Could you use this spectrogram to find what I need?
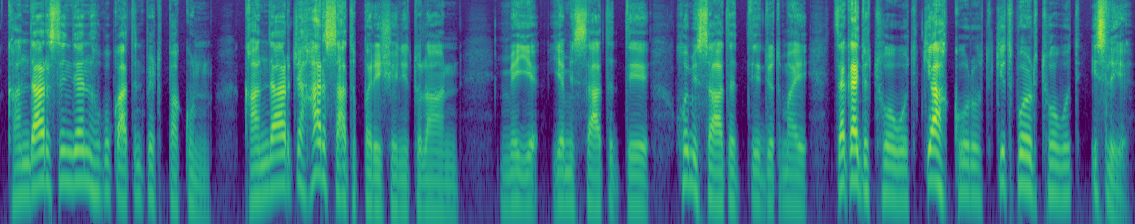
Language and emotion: Kashmiri, neutral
